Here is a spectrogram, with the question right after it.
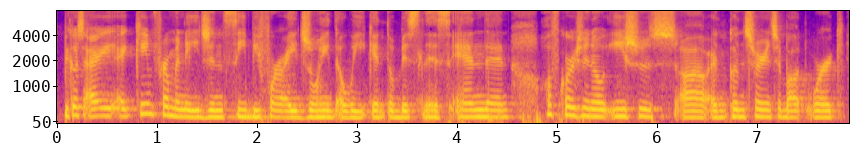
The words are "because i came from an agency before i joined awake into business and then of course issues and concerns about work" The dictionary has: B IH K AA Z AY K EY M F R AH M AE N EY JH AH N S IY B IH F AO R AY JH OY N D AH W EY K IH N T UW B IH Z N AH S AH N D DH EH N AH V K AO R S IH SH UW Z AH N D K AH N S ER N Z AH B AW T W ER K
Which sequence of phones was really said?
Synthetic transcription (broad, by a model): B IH K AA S AY K EY M F R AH M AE N EY JH AH N S IY B IH F AO R AY JH OY N D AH W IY K IH N T UW B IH S N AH S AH N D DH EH N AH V K AO R S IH SH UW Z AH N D K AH N S ER N S AH B AW T W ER K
